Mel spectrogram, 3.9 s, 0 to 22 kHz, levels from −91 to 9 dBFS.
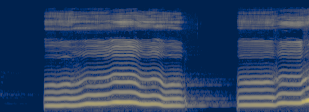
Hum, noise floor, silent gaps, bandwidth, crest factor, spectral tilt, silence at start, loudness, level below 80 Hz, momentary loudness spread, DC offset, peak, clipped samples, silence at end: none; -82 dBFS; none; 16 kHz; 18 dB; -2 dB/octave; 0.55 s; -27 LUFS; -76 dBFS; 12 LU; under 0.1%; -8 dBFS; under 0.1%; 0 s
